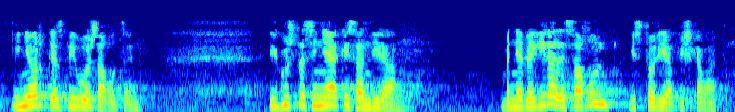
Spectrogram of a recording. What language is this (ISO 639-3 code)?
eus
